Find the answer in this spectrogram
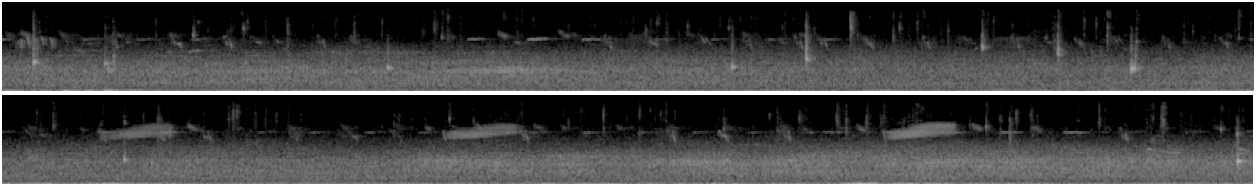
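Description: Faint background hiss with three short, high bird-like chirps a few seconds apart in the second half, and scattered faint clicks.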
